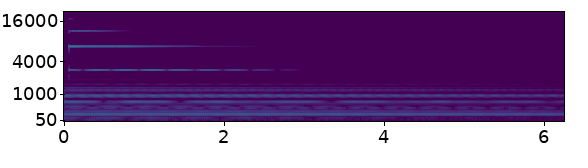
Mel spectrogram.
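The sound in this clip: A golden sound bowl resting on a cushion is struck once, then rings with a bright, layered metallic tone. The ring sustains and fades slowly, with a gentle pulsing wobble in the lower hum.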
